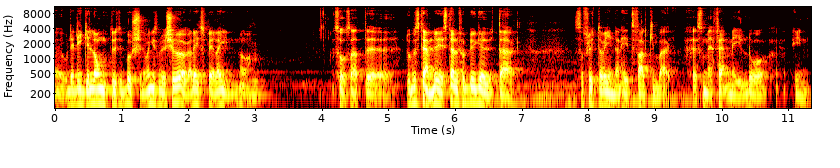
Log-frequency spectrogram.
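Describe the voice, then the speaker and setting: A man talks at a very fast pace yet with long, frequent pauses, his medium-pitched voice dark and mellow in tone with ordinary pitch variation. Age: 30s. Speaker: theatre director and comedy writer. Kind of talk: casual interview. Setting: studio.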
